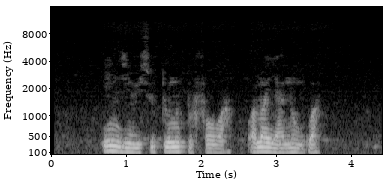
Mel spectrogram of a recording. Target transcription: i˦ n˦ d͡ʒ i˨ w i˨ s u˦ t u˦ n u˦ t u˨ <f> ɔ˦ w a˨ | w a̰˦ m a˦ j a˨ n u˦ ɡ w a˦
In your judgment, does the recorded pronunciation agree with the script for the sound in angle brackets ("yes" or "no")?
yes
